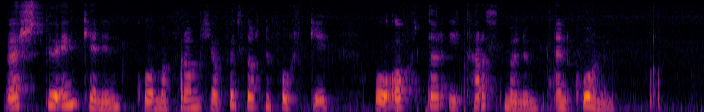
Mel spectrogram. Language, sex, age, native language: Icelandic, female, 40-49, Icelandic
